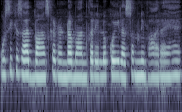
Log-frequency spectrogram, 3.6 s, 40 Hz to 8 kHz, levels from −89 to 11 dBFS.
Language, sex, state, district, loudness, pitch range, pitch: Hindi, female, Delhi, New Delhi, -17 LUFS, 215-230 Hz, 220 Hz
